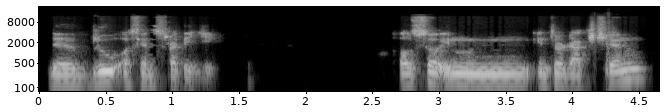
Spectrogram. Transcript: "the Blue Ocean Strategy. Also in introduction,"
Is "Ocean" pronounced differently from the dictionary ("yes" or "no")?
yes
